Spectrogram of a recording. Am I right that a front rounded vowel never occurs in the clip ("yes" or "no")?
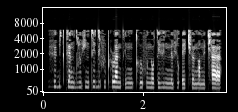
no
